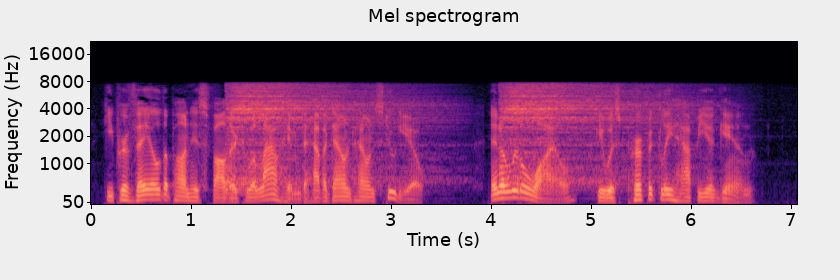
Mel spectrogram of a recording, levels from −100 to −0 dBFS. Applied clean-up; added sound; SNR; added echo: none; Crash cymbal; 7 dB; none.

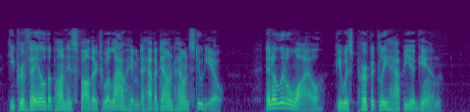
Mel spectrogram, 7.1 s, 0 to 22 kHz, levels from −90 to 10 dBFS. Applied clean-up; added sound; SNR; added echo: none; none; none; none.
